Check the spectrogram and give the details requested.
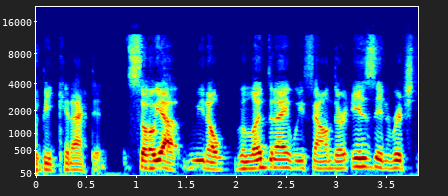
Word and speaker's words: molybdenite: How do you pronounce that? Molybdenite? You nailed it. No, it's molybdenite.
